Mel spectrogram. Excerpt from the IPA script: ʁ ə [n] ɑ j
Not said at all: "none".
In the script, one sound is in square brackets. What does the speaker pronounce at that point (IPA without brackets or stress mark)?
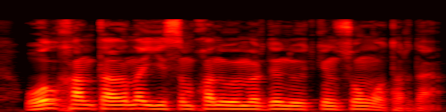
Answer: n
